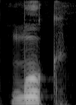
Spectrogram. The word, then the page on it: muk: Mpur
